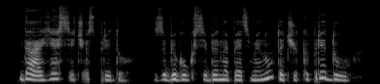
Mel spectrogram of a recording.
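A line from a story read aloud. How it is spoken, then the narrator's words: Hurried promise. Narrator (Russian): торопливо пообещал мой котенок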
